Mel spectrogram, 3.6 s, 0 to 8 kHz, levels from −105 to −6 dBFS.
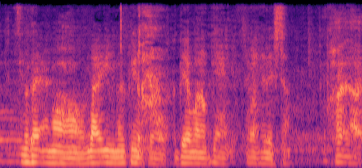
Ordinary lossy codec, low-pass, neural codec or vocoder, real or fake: none; 7.2 kHz; codec, 16 kHz, 16 kbps, FreqCodec, smaller model; fake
